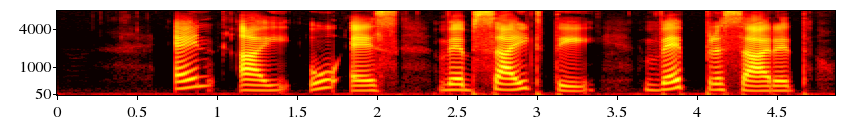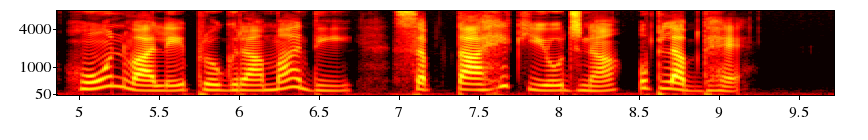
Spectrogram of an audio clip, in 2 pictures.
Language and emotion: Punjabi, neutral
